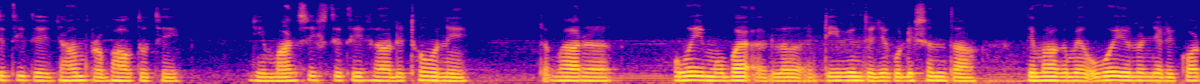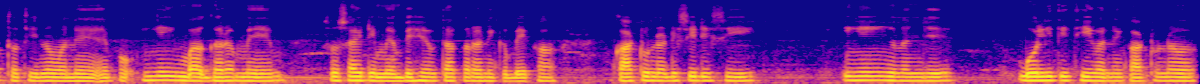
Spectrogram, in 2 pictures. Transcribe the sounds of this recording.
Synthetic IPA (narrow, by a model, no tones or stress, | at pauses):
st̪ʰɪt̪ʰit̪ed͡ʑaːmpɾɐbʱaːʋt̪ot̪ʰeː | d͡ʑĩə̃maːnsist̪ʰɪt̪ʰisãɗɪʈʰoʋɐɲe | t̪ɐɓaːɾ | ʊɦimoːbaːlɛ̰̃ːʈiːʋiʊnɪt̪ed͡ʑeːkoɗɪsənɪ̆t̪ʰad̪ɪmaːɡmẽʔʊɦoiʊn̤ənɪ̆d͡ʑeɾɪkɔːɾɖ̚t̪ʰot̪ʰĩːn̆d̪oʋɐɲeɛ̃ːpo̰iːə̃iɓaɡʱɐɾ̆mẽ | soːsaːɪʈimẽbɪɦeːʋt̪akɐɾənɪɦɪkbeːkʰãː | kaːʈuːnɗɪsiɗɪsi | iːə̃iʊn̤ənɪ̆d͡ʑeː | ɓoːlit̪it̪ʰiʋɐɲekaːʈuːn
